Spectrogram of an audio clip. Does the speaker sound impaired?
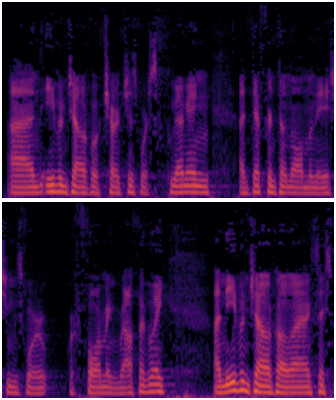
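Yes: cleft palate; speech not that clear at times.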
